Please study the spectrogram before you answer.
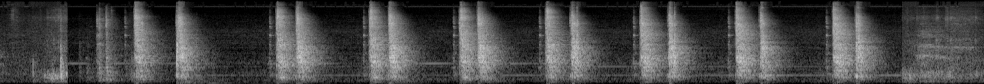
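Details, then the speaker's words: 1994–2001 Dodge Ram with 5.2/5.9 L gasoline V8, starter with built-in solenoid, heard at the starter: sharp clicks about once a second with no cranking; poor solenoid contact fails to engage the starter motor, starter needs replacing. "so the sound is coming from here from the solenoid it's trying to engage but the connection is not good good enough and it doesn't engage the starter motor so it needs to be replaced"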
